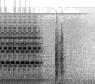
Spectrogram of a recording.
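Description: A telephone rings loudly with an incoming call, a bright, steady electronic tone that cuts off, followed by a short double blip before silence.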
